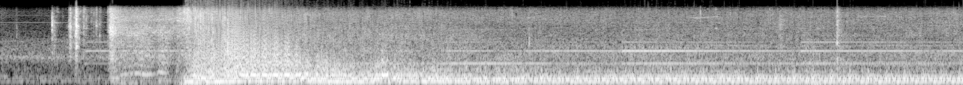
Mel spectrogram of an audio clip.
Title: bad pilot bearing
